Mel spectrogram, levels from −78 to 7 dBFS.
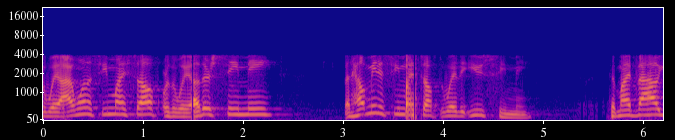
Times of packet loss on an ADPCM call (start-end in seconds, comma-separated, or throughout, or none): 1.48-1.56, 3.62-3.79, 5.37-5.72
